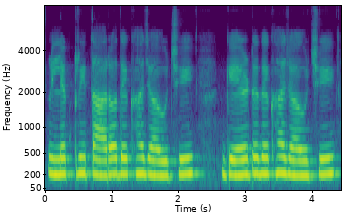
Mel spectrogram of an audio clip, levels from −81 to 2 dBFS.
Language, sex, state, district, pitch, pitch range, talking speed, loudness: Odia, female, Odisha, Nuapada, 205 Hz, 200-210 Hz, 70 wpm, -11 LUFS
